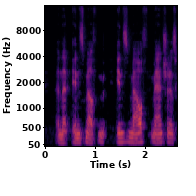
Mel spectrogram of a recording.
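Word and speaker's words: Innsmouth Mansion: ins mouth mansion um also referred to as insane mouse mansion though this this one online article said that is a mispronunciation and that ins ins mouth mansion is correct based on like the lovecraft story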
